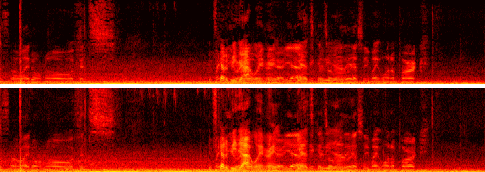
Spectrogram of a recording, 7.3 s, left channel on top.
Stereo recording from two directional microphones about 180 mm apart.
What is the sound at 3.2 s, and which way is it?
Speech, 25° right (ahead or behind).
